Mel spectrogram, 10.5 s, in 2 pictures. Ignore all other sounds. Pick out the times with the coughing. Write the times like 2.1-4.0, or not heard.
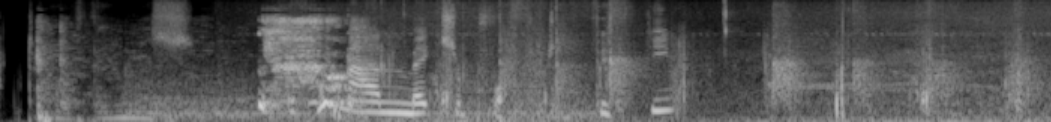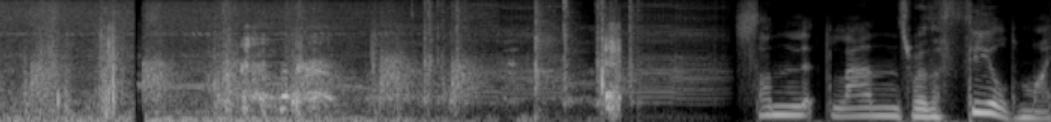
0.1-1.9, 6.5-8.4.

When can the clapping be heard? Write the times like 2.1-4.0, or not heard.
2.4-8.4.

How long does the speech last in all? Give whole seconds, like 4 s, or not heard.
5 s.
